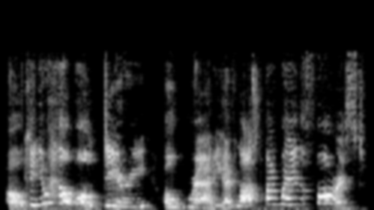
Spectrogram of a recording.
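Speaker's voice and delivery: put-on high, cracked old crone voice; old beggar woman. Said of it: "poor old beggar woman".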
